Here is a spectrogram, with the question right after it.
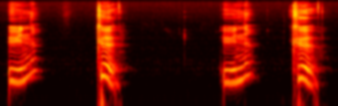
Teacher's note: Now make sure that your E sound is deeper.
